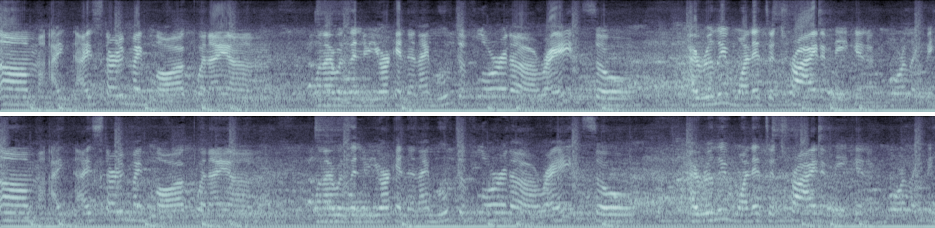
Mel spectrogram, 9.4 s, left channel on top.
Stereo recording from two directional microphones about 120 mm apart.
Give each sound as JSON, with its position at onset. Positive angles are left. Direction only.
{"t": 0.0, "sound": "music", "side_deg": -35}
{"t": 1.3, "sound": "a woman's voice", "side_deg": -40}
{"t": 4.9, "sound": "speech", "side_deg": -35}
